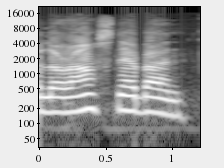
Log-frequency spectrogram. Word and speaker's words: Laurence Nerbonne: And is it Lawrence? How do you pronounce that name? – Oh, Laurence Nerbonne.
